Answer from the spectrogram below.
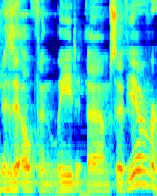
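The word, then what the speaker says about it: Elfen Lied: through four of elfin lead i used to pronounce this elf and lied but the correct pronunciation is elephant lead um so if you've ever heard me say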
